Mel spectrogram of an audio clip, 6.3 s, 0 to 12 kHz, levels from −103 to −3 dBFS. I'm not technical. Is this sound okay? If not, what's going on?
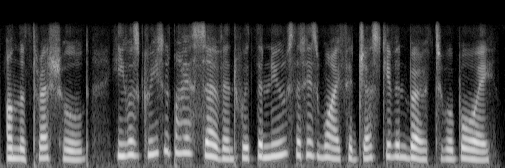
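Yes, this sound is okay.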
